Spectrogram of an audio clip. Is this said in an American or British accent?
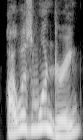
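American. It is said in a plain American accent.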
